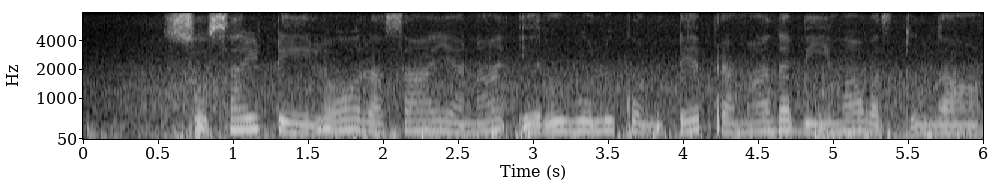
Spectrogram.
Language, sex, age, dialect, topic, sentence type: Telugu, female, 18-24, Central/Coastal, agriculture, question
